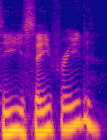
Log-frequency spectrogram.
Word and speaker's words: Seyfried: It was on Netflix, and it has Amanda Seyfried. Is that how you say it? Yeah. Seyfried.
